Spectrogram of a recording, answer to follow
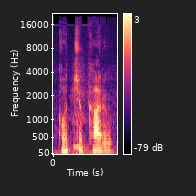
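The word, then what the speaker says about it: gochugaru: look at it it looks pretty hard to pronounce men kucik good you've got all good good kochu karu mm-hmm alright well keeping that in mind and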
